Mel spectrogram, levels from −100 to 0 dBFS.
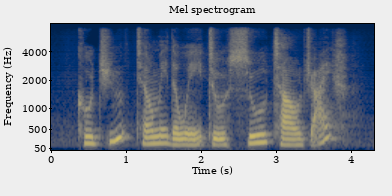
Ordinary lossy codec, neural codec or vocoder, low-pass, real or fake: none; codec, 16 kHz, 0.5 kbps, X-Codec, WavLM features, trained on Multilingual LibriSpeech; 7.2 kHz; fake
